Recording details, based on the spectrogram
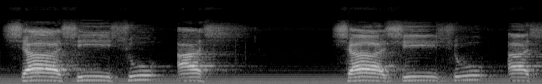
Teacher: Sya adalah wastul lisan dengan al-hanak al-a'la. Di sini tengah dari lisan.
